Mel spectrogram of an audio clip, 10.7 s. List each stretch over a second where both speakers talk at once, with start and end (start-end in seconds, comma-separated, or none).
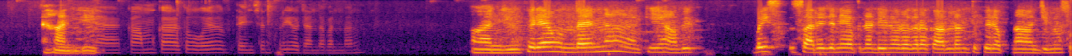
none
